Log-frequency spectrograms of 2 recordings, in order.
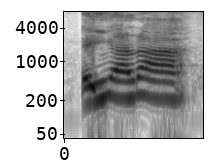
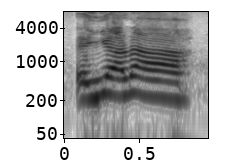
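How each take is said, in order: Both takes have the same delivery.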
